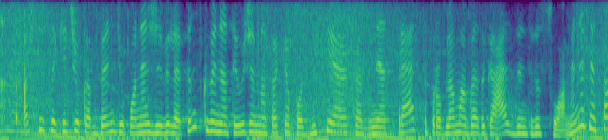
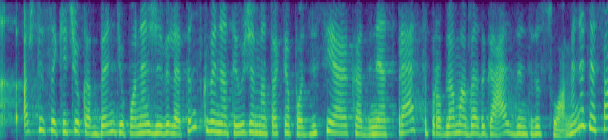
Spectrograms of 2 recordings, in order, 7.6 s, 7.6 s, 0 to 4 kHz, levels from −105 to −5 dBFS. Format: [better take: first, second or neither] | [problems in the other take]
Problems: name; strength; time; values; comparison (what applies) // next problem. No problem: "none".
second | background sound (Motorcycle / Accelerating, revving, vroom); 8 dB below the speech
